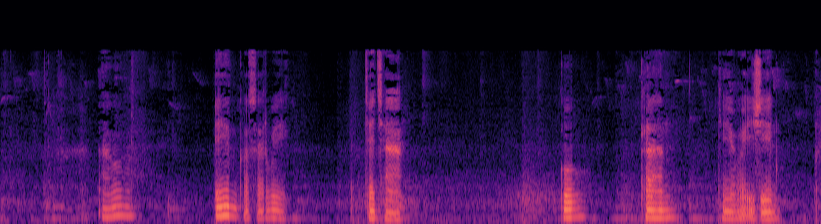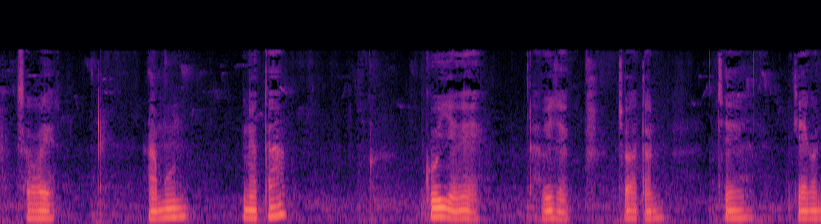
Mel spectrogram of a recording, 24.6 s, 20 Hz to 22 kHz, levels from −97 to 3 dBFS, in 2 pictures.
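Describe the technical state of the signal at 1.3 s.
At 1.3 s the speech sits inside a stretch from 0.82 to 3.19 s where the level drops abruptly by about 6 dB. One channel drops out, likely one stereo side lost before a mono sum, so shared content halves. The waveform shows a clear step down in envelope at 0.82 s and back up at 3.19 s.

Running through this moment is the sound of transcoding between lossy codecs. Everything stops sharply at 9.7 kHz, and the artefacts of one codec layer over those of another. The mix likely points to a low-rate AAC stage re-encoded as Vorbis. On a spectrogram the top edge is a flat wall, with patchy, blocky texture below it.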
